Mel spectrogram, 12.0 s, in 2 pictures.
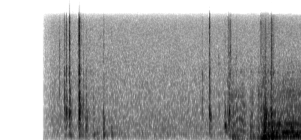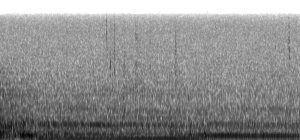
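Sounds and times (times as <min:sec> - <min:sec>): car engine firing: 0:04.7 - 0:12.0.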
